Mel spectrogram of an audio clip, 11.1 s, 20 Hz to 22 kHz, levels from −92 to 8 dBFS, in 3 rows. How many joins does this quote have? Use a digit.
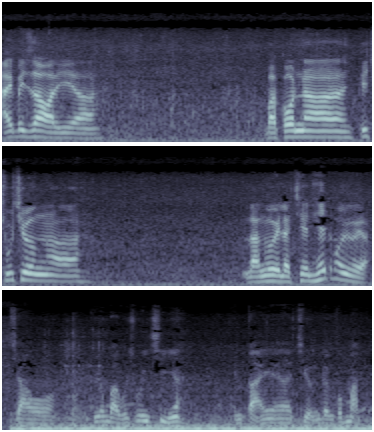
1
